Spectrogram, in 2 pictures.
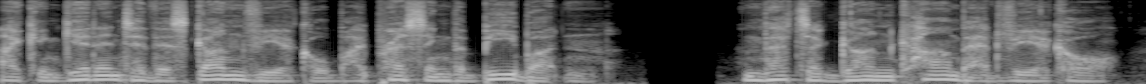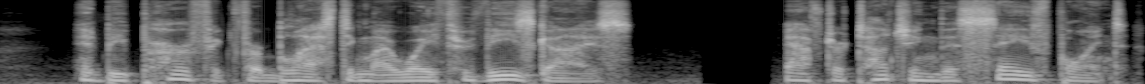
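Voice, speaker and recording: A man voicing a brooding, self-assured hedgehog anti-hero in a video game, with a raspy voice and a terse, serious delivery. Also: low voice, normal speed, a bit bright, no room sound, studio quality. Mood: stern, matter-of-fact. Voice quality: raspy, gravelly. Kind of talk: video game hint voice lines.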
